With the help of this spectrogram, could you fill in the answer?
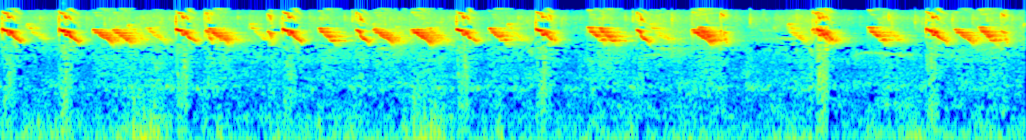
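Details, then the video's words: Rapid run of high, sharp downward-sliding chirps from a female Oriental white-eye, roughly two per second over ten seconds, a call meant to get males singing; quiet low rumble beneath. "suara PLECI BETINA penggacor PLECI JANTAN"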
